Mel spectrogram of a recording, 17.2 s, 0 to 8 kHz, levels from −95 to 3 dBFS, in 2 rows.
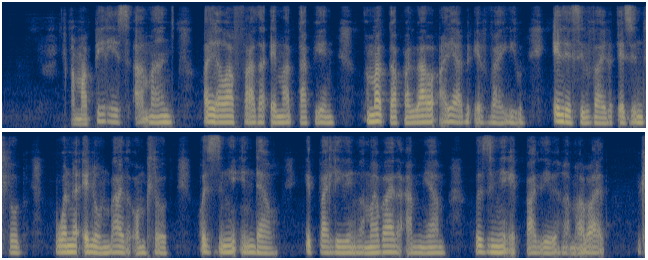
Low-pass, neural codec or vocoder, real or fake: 7.2 kHz; codec, 16 kHz in and 24 kHz out, 0.6 kbps, FocalCodec, streaming, 4096 codes; fake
